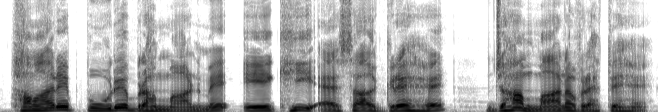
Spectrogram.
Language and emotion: Urdu, neutral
